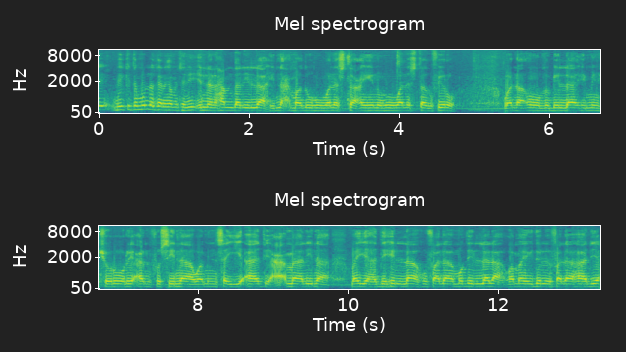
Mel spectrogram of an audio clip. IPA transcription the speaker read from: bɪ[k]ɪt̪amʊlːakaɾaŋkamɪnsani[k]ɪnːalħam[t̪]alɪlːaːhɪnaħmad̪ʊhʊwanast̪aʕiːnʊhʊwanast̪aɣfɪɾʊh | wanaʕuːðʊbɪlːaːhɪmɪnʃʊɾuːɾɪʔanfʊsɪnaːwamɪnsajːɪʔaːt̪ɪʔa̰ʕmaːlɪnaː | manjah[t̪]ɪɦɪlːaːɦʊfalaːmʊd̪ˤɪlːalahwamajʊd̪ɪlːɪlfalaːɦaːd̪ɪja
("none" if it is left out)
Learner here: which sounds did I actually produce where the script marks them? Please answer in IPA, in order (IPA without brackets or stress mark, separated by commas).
k, ʔ, d̪, d̪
